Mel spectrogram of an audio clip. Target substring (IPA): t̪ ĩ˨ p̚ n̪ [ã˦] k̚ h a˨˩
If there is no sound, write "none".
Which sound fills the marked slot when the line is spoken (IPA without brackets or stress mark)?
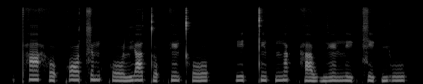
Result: ã˦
